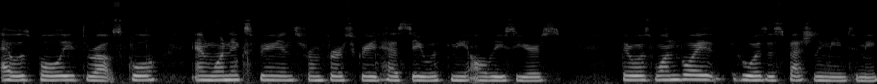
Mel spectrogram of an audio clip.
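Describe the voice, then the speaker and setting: Speaking at a moderate pace, a woman uses a dark, mellow tone and monotone, flat intonation. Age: 20s. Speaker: vlogger sharing personal story. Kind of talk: personal testimony.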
